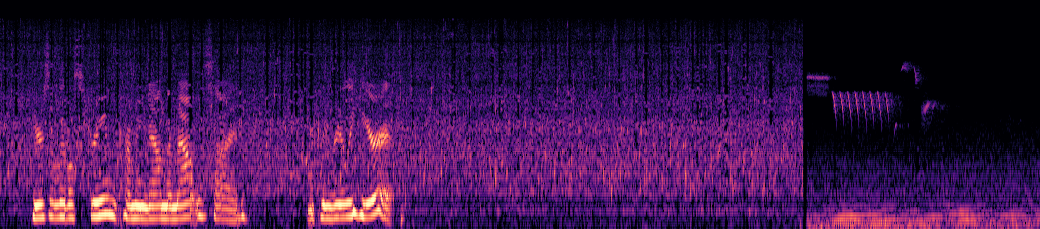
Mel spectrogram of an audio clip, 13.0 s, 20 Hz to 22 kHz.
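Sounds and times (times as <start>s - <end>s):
stream rushing over rocks: 0.0s - 10.1s
birds chirping and trilling: 10.1s - 12.0s.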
